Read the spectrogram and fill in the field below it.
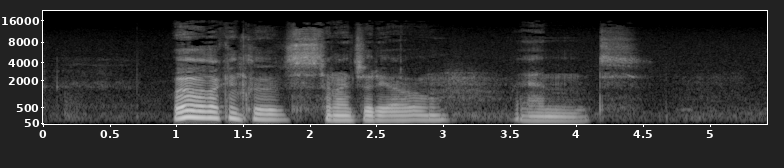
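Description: A young man speaks close to a phone microphone, drawn out and singsong.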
